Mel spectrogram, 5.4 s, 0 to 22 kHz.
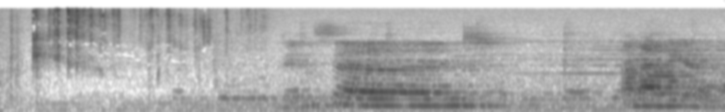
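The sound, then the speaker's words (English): A quick run of crisp cracks and crunches of sunflower seeds being split between teeth fades after a couple of seconds as voices take over. “By the 1950s, it had become known as the Sala de las Pipas because of the sunflower seed crunching working classes it attracted for cheap matinee sessions.”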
